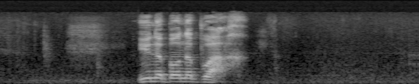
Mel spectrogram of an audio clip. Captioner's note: French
